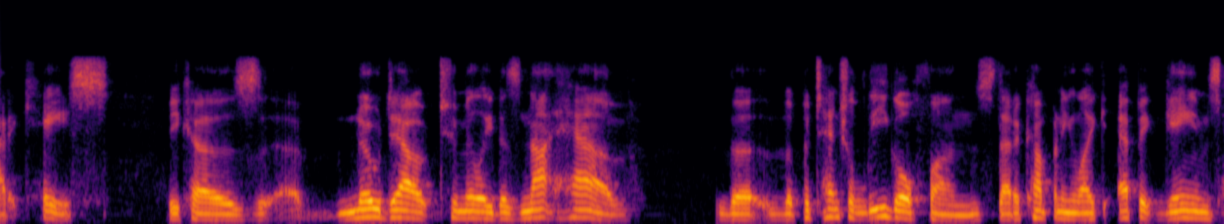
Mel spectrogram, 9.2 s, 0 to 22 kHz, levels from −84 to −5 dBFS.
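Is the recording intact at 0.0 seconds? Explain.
Yes, the audio is intact at 0.0 seconds: no fault can be heard there.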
